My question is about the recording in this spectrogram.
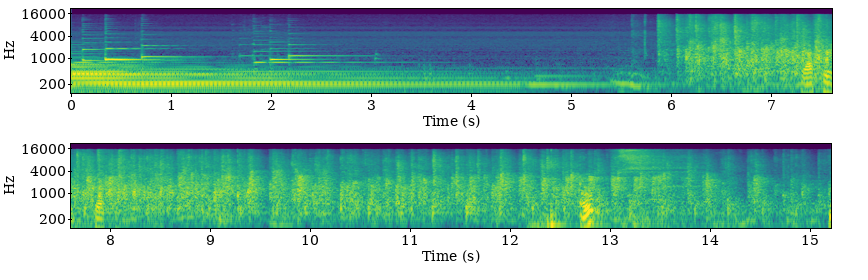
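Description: The last plucked notes of a string instrument ring and die away over about four seconds. About six seconds in, audience applause starts and continues.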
